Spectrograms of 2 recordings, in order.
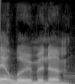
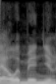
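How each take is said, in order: First: It has four syllables, a-LU-mi-num. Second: It has five syllables, al-u-MIN-ium. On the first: The speaker calls it right. "say aluminum" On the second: The speaker calls it wrong. "Don't say aluminium"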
